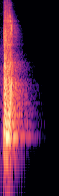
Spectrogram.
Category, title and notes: Sound effects > Human sounds and actions
Short Fart
shit, comedy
